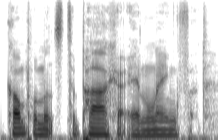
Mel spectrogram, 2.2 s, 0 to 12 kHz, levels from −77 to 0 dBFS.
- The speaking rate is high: No, slow, 135 wpm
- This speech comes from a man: Yes, male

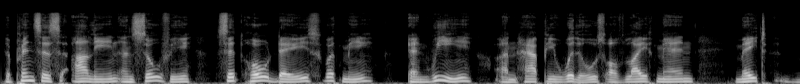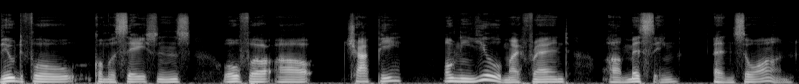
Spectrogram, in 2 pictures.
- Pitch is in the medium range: No, low, 125 Hz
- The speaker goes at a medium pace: No, slow, 120 wpm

